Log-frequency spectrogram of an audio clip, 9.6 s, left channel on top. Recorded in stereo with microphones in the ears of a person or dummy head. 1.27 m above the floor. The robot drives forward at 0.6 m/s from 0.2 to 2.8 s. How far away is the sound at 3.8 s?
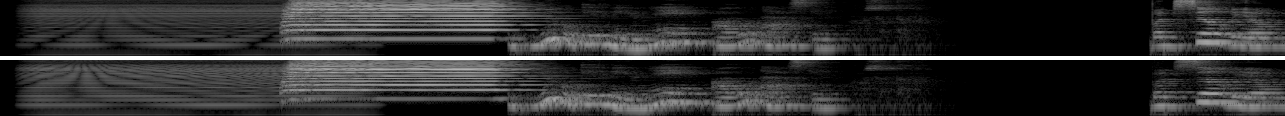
About 1.0 m.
